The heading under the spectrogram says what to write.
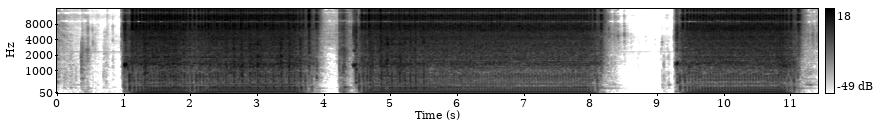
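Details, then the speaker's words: Saito 100 four-stroke nitro glow engine after rocker covers removed to check valve gap: bursts into a rough buzz then cuts out three times, fuel bubbles blowing back into the tank as if intake and exhaust reversed; owner suspects incorrect valve timing. "it blows back the way the bubbles are blowing back into the tank it's like the exhaust and the intake are backwards well my guess is still that the timing is messed up"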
